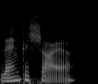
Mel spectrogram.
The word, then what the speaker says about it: Lancashire: Lancashire.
